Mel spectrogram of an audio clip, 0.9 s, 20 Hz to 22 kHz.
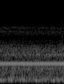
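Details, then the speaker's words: Pegaso E7C cough assist device in manual cough mode with oscillations switched on: steady machine airflow with a constant tone and fine fluttering. "I've also got oscillations switched on"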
